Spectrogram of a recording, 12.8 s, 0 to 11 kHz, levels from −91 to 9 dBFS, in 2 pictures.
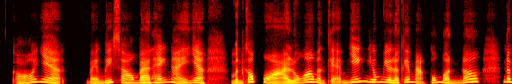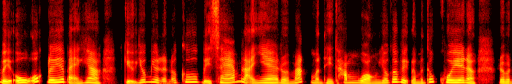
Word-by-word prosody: Có 215 +7 -3
nha. 310 - 0 0.3
Bạn 175 +1 -3
biết 275 +7 -1
sao 270 -4 -1
hông? 230 -1 -3
3 235 0 +4
tháng 260 +5 -2
này 240 -10 -1
á 200 - -3
nha, 255 0 +1 0.3
mình 205 -1 -1
khóc 330 - +3
hoài 210 -8 +4
luôn 225 +6 -1
á, 335 +2 +4
mình 260 -8 -2
cảm 245 - -4
giác, 310 +5 0 0.2
giống 315 +1 -1
như 300 -4 +1
là, 220 -4 +2
cái 300 +9 -2
mặt 325 -9 -3
của - - -2
mình 245 -10 -1
nó 350 +7 +1 0.3
nó 375 +1 +4
bị - - +5
u 275 +2 +4
uất 390 - +4
đi 290 +1 +5
á 330 - +3
bạn 200 - -2
ha. 255 -4 +2 0.3
Kiểu, 380 0 +1
giống 300 +3 -4
như 325 -3 -1
là, 195 - -6
nó 230 +5 -8
cứ 330 0 -1
bị - - 0
xám 270 - -1
lại 365 - +1
nha, 240 0 +2
rồi 210 -4 -1
mắt 270 - -1
mình 230 - -5
thì 190 -1 -4
thâm 240 +9 -3
quầng 200 -3 +2
do 230 - -1
cái 330 +6 +1
việc 265 -5 0
là - - -1
mình 195 +1 -6
thức 350 +1 -2
khuya 275 -1 +4
nè, 245 -6 +3 0.3
rồi 215 - +1
mình 205 -1 -1
255 Hz, 285 wpm, -23 LUFS, 215-310 Hz, 0.3 s, bị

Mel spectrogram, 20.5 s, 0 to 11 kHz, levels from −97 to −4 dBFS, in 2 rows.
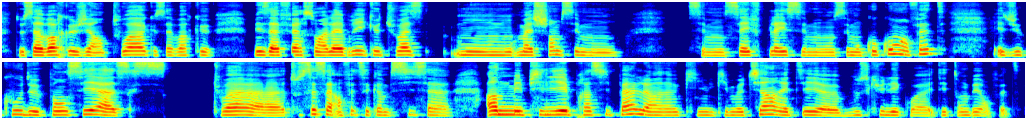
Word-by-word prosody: de - - -4
savoir 200 +2 +6
que 215 -1 +1
j'ai 195 0 -2
un 175 -1 -2
toit, 220 +4 +2
que 210 -1 -12
savoir 195 0 -5
que 195 -4 -5 0.4
mes 210 -1 +2
affaires 200 +1 +4
sont 205 -1 -1
à 190 - +2
l'abri, 195 +3 +5
que, 220 - -6
tu 215 +1 -9
vois 220 0 +4
c 215 +1 -10 0.3
mon 200 -1 -1
mon 195 -1 -2
ma 195 +1 +1
chambre, 225 +4 -3
c'est 215 -2 -5
mon 175 -2 -6 0.7
c'est - - -9
mon 180 -1 -6
safe 200 +3 0
place, 205 -1 +1
c'est 190 - -7
mon 180 -1 -6
c'est 180 +2 -9
mon 185 -1 -3
cocon, 220 +7 0
en 220 - -1
fait 265 +4 -3 0.5
et - - -2
du 195 +2 -6
coup 240 +3 -2
de 210 -1 +2
penser 220 +4 +2
à 190 -5 +4
ç 180 - -5
ç 485 - -5 0.5
tu - - -17
vois, 210 - +6 0.5
à 170 - -4
tout 195 +4 -11
ça 255 +5 +2
ça 230 -5 0
en - - -5
fait 225 +2 -9
c'est 210 -2 -5
comme 195 -2 -5
si 205 +5 -6
ça 190 -4 -5 0.3
un 230 +1 +8
de 230 0 +4
mes 220 -1 +5
piliers 220 +1 +5
principal, 225 +4 -1
heu, 190 -1 -1
qui 200 +1 -12
m 195 -2 -6
qui 195 - -10
me 195 0 -2
tient 240 +5 +2
a 205 - +1
été, 195 +1 0
heu, 170 -2 +1
bousculé, 195 +2 -5
quoi, 170 -2 -7
était 195 - -8
tombé, 195 0 -5
en - - -10
fait. - - -13
200 Hz, 220 wpm, -24 LUFS, 190-220 Hz, 0.7 s, un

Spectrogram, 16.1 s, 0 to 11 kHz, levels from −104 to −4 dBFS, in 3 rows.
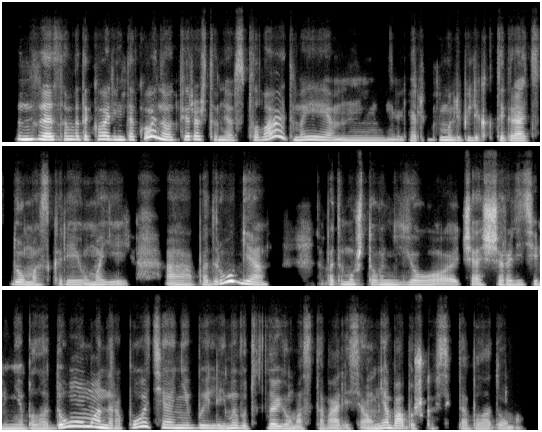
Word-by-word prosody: Не 250 0 +8
знаю, 245 -3 +7
сама 245 +1 0
такое 245 +2 +1
или 230 - -1
не 220 - +3
такое, 415 - +3
но 260 - +5
вот 205 -1 -3
1, 240 +2 +1
что 220 -2 -11
у - - -3
меня 200 -2 -3
всплывает, 225 - -1
мы, 220 +3 0
м, 165 -3 -5
я 220 -2 -8
лю - - -16 0.2
мы 200 0 0
любили 190 0 -6
как-то - - -6
играть 170 -2 0
дома, 170 -5 -2
скорее, 155 0 -7
у - - -5
моей, 165 +2 -4 0.4
э, 155 0 -3
подруги, 205 - +5 0.7
потому 175 0 -3
что 165 0 0
у 160 - -4
неё 155 - -2
чаще 75 - +3
родителей 150 0 -4
не 150 0 -1
было 150 0 -5
дома, 310 - +4
на 200 -4 +5
работе 240 - -1
они 205 -2 +3
были, 195 -2 -2
и - - -3
мы 200 +3 +2
вот 180 -4 -5
вдвоём 165 -5 -1
оставались, 130 - -6
а - - -1
у - - -2
меня 195 +7 +2
бабушка 180 -2 0
всегда 140 - -9
была 145 -3 -6
дома. 70 - -8
185 Hz, 195 wpm, -23 LUFS, 160-230 Hz, 0.7 s, Не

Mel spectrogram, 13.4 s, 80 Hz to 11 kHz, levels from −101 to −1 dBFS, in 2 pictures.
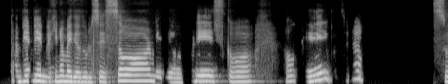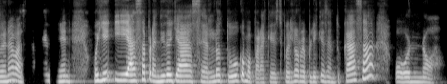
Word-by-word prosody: También, 200 +2 -1
me 220 - +3
imagino, 200 0 0
medio 185 -2 +2
dulcezón, 210 +5 +1
medio 175 -3 -5
fresco. 200 -2 -2 0.5
Okey, 210 +6 -2
pues 220 -4 -30
suena 290 0 -5 1.1
suena 200 +4 -1
bastante 220 +1 -5
bien. 200 0 -1 0.3
Oye, 245 +4 +4
¿y 240 -1 +5
has 225 +2 +6
aprendido 220 -4 +4
ya 205 -2 +5
a - - +2
hacerlo 195 +2 -2
tú, 210 +1 +2
como 205 -5 0
para 160 -2 -7
que 170 - -8
después 170 +2 -6
lo 210 - 0
repliques 190 +1 -4
en 170 -3 -5
tu 170 - -15
casa, 245 - +2 0.3
o 180 0 +1
no? 175 -4 -6
200 Hz, 145 wpm, -22 LUFS, 185-220 Hz, 1.1 s, has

